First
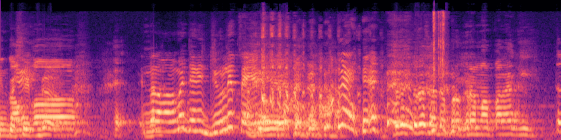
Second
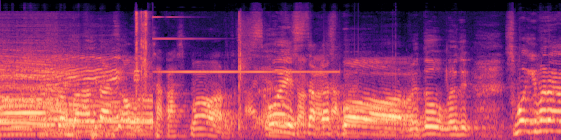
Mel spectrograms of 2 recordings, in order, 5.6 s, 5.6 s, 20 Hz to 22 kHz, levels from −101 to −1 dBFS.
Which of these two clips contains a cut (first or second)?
second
